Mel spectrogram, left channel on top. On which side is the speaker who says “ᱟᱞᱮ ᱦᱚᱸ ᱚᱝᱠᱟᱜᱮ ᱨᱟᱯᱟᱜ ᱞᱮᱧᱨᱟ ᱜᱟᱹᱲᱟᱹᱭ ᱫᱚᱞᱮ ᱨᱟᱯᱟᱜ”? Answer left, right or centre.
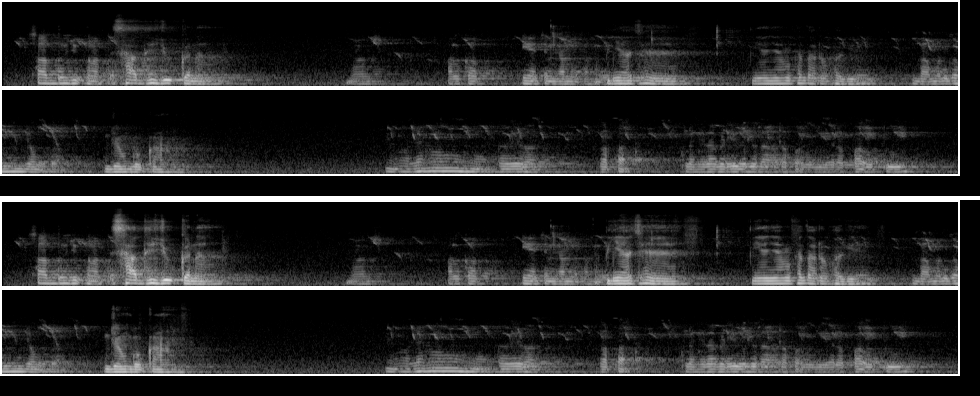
Centre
